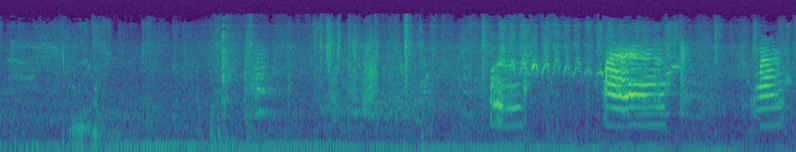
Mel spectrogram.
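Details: Several abandoned cats in Morocco gather as food plates are set down, one after another coming for a share; high harmonic meows rise and fall around six to ten seconds over a steady low hum and handling noise.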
